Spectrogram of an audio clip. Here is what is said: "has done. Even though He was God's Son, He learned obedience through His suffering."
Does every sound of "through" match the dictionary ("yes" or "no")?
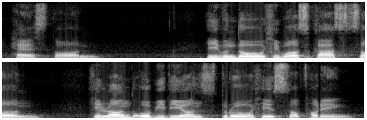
no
